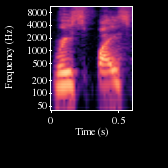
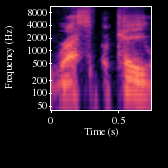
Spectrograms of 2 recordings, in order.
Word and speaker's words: Respice: Respice for them, right? Respice for them. They pronounce it wrong. They say Raspake or some stuff like that.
